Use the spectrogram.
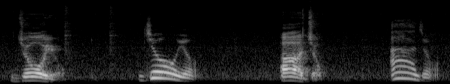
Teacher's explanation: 今やってるジュっていうのは破裂音ですね、はい、有声音ですね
